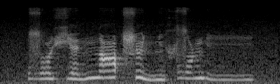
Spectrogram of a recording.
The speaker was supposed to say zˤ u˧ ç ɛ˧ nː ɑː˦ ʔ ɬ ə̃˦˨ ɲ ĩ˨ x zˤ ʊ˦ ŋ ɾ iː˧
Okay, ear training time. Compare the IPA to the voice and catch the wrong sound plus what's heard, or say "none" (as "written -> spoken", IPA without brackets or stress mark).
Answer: none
